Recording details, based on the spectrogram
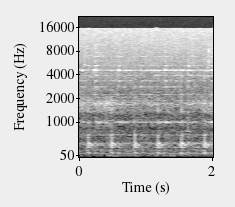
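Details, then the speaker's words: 1960s Pye Black Box stereo record player, deck regreased and oiled: soft even tick about three times a second with rotation, from a dent in the rubber idler wheel left in manual position for years; still bumps after massaging and cleaning. "Now that is because when I looked at the rubber idler wheel, someone had obviously left it in the manual position for many years, and it's got a nice little dent in the side of the rubber idler wheel now."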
